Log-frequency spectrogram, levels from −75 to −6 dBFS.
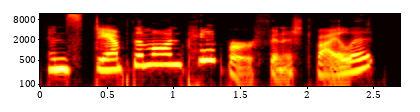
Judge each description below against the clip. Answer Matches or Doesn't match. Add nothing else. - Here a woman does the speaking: Matches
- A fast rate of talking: Doesn't match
